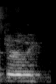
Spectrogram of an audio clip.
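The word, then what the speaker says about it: Doerle: really doesn't care uh it's d o e r l e is how you spell it but I as I I got the idea right away as soon as I saw the doe I'm like oh yeah that's derly very complicated last name I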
